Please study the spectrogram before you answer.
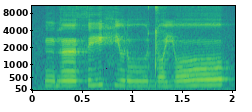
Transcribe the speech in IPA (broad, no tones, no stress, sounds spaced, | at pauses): ŋ ɡ ə̃ː θ i fʲ u ɾ uː d o j oː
